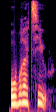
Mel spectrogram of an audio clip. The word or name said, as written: OPERATIVT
